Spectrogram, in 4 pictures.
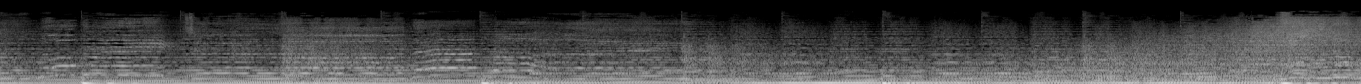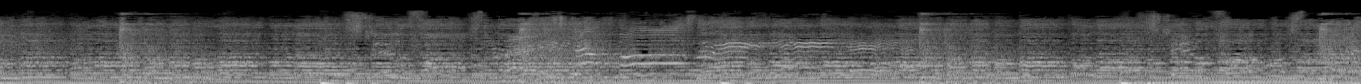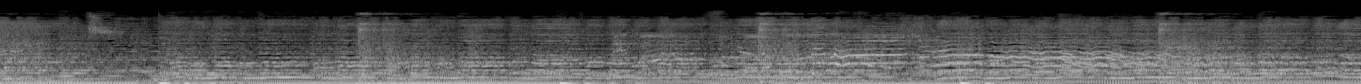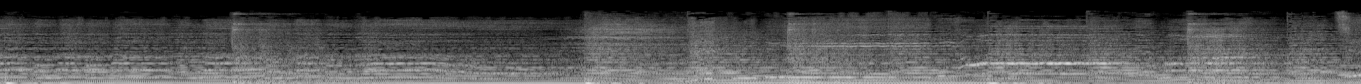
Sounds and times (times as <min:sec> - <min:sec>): Music: 0:00.0 - 0:54.4.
